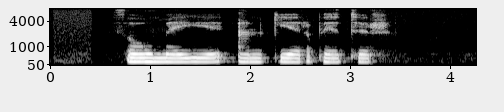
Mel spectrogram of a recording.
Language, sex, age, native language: Icelandic, female, 8, Icelandic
